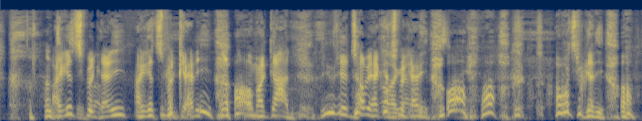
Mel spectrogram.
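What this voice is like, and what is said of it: Imitation of an excited dog. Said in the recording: “your like imitation. Like ... of an excited dog. ... Excited dog going for spaghetti. ... Best dog impersonation”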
